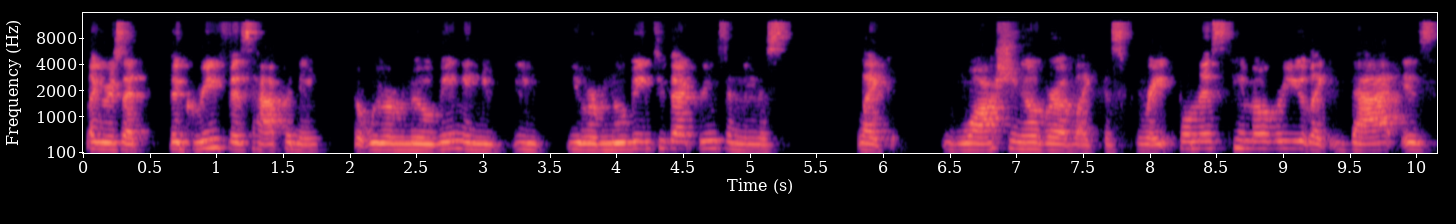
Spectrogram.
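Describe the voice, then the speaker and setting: A woman in her thirties hosting a casual interview, emotive and animated, acting out the voices of people in her stories. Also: sits low, poor audio. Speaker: host, acupuncturist.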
